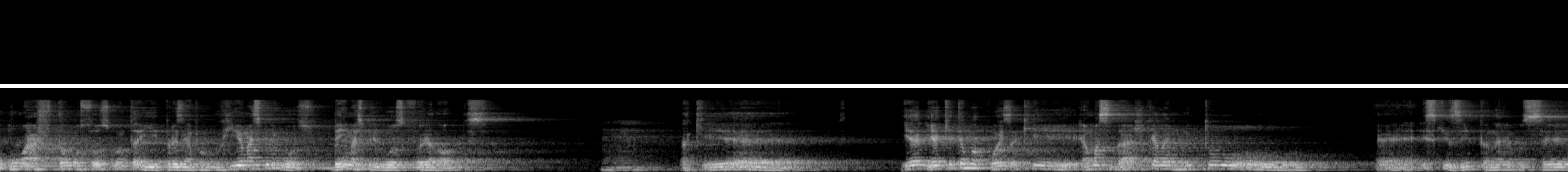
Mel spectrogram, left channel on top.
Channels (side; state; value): left; silent; digital silence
